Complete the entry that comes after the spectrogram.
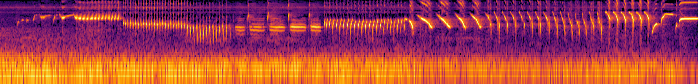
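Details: Canary tutor song for young and silent canaries: a high whistle, a low warbling roll, clipped repeated notes, a buzzy trill, then a rapid accelerating series of falling slurs.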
